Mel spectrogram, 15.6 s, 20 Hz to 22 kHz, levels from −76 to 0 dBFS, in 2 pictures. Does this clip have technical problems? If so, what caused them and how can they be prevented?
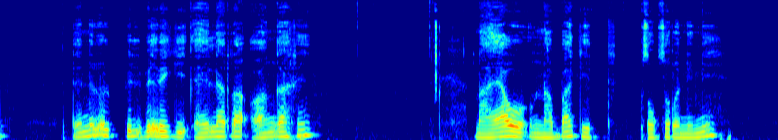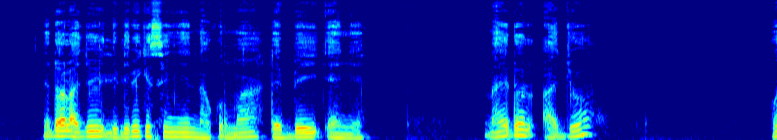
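Yes. This speech has frames out of order at 1.38–1.60 s, 6.47–6.70 s, and 8.90–9.07 s (between "nidol ajo" and "sii ninye"). Adjacent blocks of about 104.5 ms, and 78.4 ms in the last case, play swapped, giving a garbled flutter but no lost time. Sequence-numbered packets with a reordering jitter buffer prevent this.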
